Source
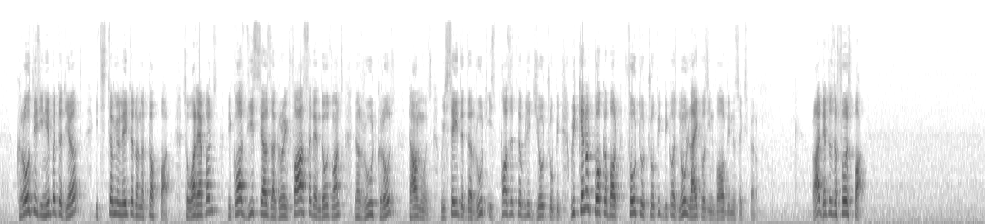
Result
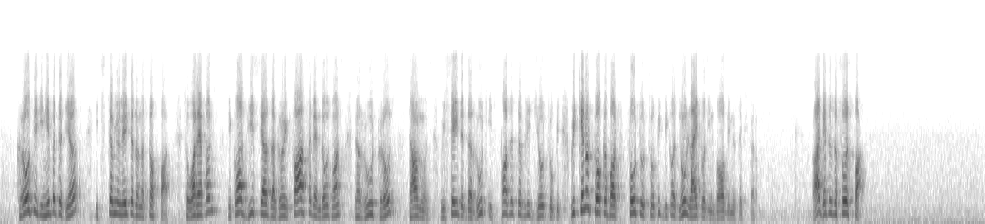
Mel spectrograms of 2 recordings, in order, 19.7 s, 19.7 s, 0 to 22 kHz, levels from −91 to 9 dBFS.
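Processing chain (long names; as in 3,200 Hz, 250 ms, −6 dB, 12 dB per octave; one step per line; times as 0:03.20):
adaptive Wiener filter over 9 samples
Opus 10 kbit/s 48,000 Hz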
